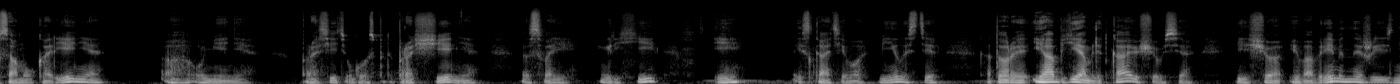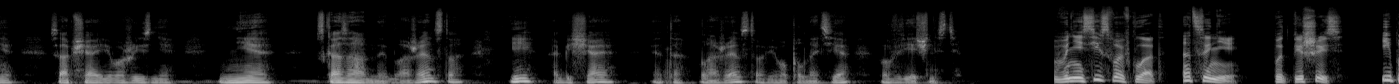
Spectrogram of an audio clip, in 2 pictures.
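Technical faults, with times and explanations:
Nothing here trips the ear at all, just steady, untroubled audio from the first moment to the last.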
